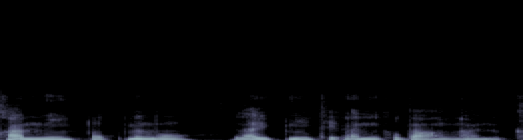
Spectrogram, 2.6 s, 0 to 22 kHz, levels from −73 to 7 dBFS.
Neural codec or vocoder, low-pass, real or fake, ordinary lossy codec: codec, 44.1 kHz, 2.6 kbps, SNAC; 7.2 kHz; fake; none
